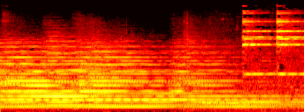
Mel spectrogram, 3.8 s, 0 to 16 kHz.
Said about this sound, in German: In den Kirchentürmen sind 4 Glocken angebracht, die von Heviser Familien gestiftet wurden.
